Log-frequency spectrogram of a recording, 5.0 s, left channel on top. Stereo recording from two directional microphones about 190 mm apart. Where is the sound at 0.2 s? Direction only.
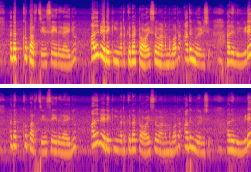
45° left (ahead or behind).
